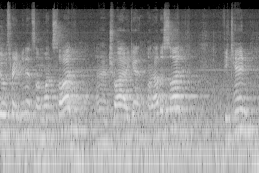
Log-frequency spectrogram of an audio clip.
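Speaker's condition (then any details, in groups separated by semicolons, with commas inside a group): No condition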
